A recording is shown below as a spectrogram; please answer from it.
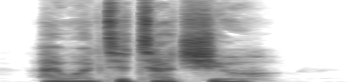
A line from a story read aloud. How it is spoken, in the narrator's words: whispered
